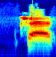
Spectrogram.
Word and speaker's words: Djed: Djed, actually, just don't pronounce the D.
